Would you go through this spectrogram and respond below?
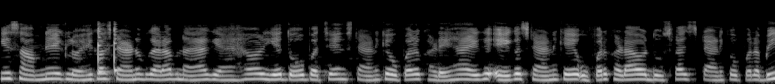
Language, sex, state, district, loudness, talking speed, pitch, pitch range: Hindi, female, Delhi, New Delhi, -20 LUFS, 200 wpm, 225 Hz, 215-235 Hz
